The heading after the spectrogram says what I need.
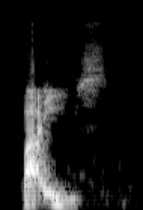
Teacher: se você não puser assento você pronuncia o de tombo pais se você puser o assento aí você tem o iato país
